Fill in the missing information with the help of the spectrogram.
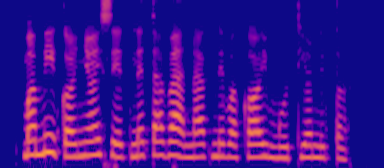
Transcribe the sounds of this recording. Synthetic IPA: ma˦mɪ˦kɔ˨ɲɔ˦jse˨tnɛ˦ta˦βa˦˨na˦t̪nɪ˦βɔ˨kɔ˦i˦mu˨tjɔ˦nɪ˦tɔ˨n

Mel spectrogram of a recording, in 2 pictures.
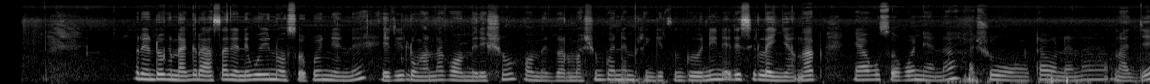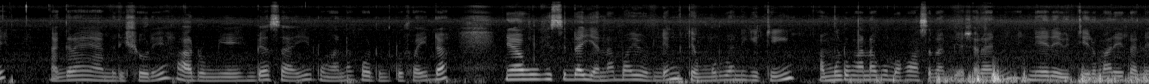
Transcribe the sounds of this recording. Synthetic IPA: o˦ɾe˨ndɔ˦kina˨ɡi˦ɾa˨sa˦ɾɛ˨ne˦wɔ˦inɔ˨sɔ̰˨kɔ˦nɛ˨nɛːɾiluŋa˨na˦kaɔmeɾiʃɔ˦kaɔmeɾiɾa˨ɾuma˨ʃuŋɡa˦nɛ˦miɾiŋɡit͡siŋɡujoni˦nɛɾi˦si˦la˨iɲa˨ŋa˦knia˦ɣusɔkɔna˨naː˨ʃu˦˨ta˦o˨na˨nanad͡ʒɛ˦ | na˨ɡe˦ɾa˦ja˨meɾiʃɔɾɛaɾu˨mɛmba˦sai˦luŋa˨na˦kaotumutɔfa˨idani˦akukisi˦da˦ia˨naba˦jo˨leŋte˨mu˦ɾwanikitiŋ | amulu˦ŋana˦ku˦ma˨kɔ˦asana˨mbja̰˨ʃa̰˨ɾanini˦ɛ˦ɾe˨βite˨ɾoma˦ɾeta˨le

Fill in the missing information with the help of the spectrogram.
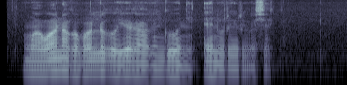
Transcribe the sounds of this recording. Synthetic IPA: mwa˨wa˦na˦˨ɣɔ˨βɔ˦lːo˦ɣo˨iwe˦ka˨βi˨ŋɡo˦˨ni˨e˦nu˨ɾe˨ɾḭ˨o̰˨ʃḛ˨k̚

